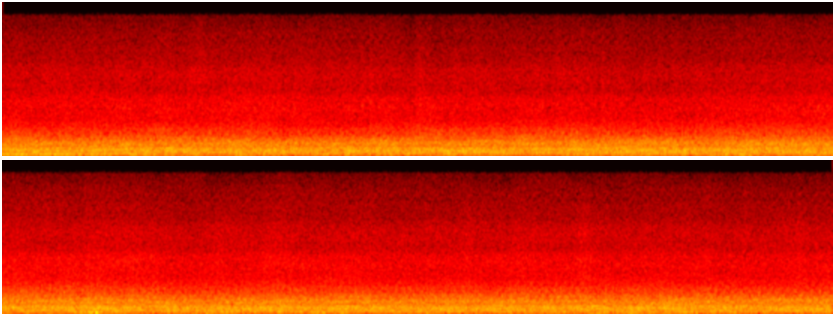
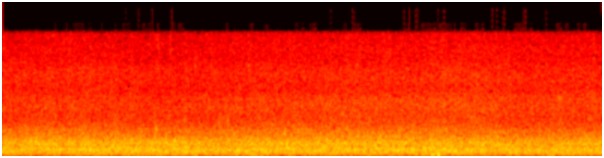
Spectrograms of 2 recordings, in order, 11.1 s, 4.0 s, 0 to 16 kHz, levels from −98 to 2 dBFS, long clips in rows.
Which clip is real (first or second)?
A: second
